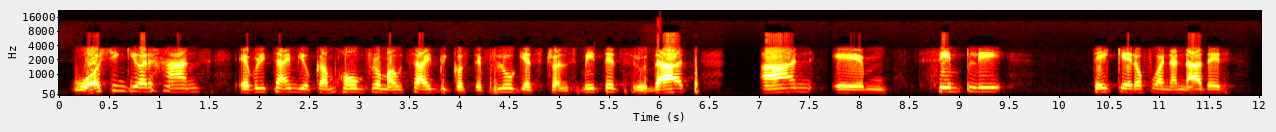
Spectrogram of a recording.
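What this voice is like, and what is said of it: Soothing Chilean Spanish accent. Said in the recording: “I love your accent ... Is it Romanian ... Spanish, Chile ... It's so soothing to listen to it.”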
